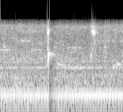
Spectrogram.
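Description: A single abrupt, sharp catch of breath over a steady background hum, consistent with a hiccup.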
